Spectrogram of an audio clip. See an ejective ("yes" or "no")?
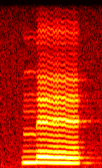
no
